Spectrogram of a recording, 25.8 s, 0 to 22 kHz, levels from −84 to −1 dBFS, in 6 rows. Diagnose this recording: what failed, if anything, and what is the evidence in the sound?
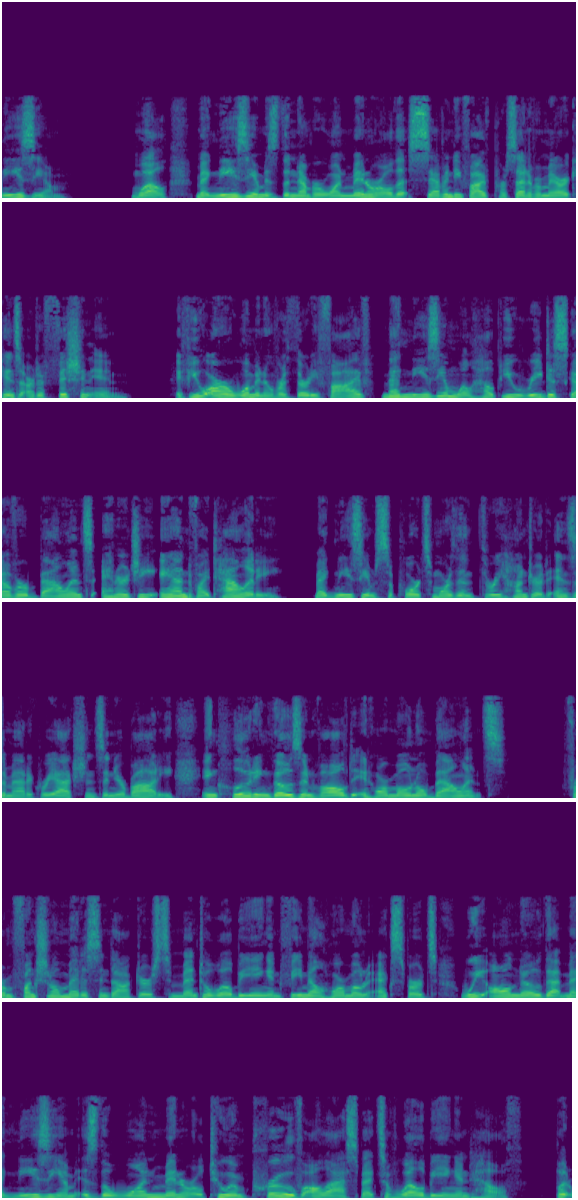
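Nothing in the speech stood out on listening, so there is no failure to trace to any stage.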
